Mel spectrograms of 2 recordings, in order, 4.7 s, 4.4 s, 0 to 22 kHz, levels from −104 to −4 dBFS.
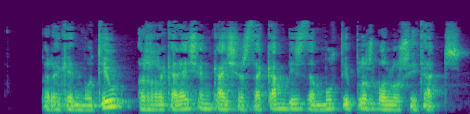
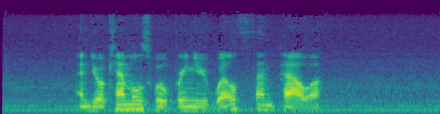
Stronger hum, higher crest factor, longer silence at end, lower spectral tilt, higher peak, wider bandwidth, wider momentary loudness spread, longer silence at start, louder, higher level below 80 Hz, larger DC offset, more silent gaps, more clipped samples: neither; about the same, 20 dB vs 22 dB; second, 0.1 s vs 1.2 s; second, -4.5 dB/octave vs -8 dB/octave; second, -6 dBFS vs -2 dBFS; second, 11.5 kHz vs 13.5 kHz; second, 7 LU vs 10 LU; second, 0.4 s vs 0.75 s; second, -24 LUFS vs -21 LUFS; second, -64 dBFS vs -56 dBFS; neither; neither; neither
